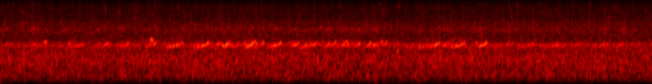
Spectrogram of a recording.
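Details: Kajika frog on a summer night in Yokoze, Chichibu, Saitama, Japan: clear high pulsed trills in several bursts, rapid and bright, with a gap before a final run, over rushing stream noise.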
